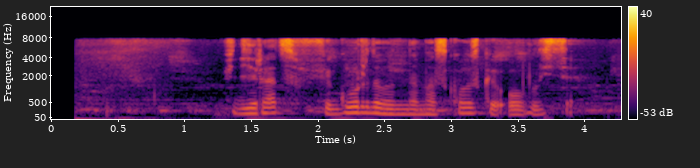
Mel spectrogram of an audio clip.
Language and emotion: Russian, neutral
